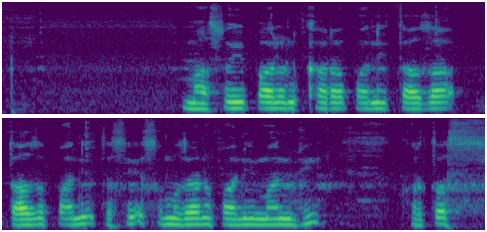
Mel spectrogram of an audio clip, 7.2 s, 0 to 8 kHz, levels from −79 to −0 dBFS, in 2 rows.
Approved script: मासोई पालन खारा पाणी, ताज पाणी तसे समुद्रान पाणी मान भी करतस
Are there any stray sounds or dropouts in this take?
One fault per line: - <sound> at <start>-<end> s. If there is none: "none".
none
